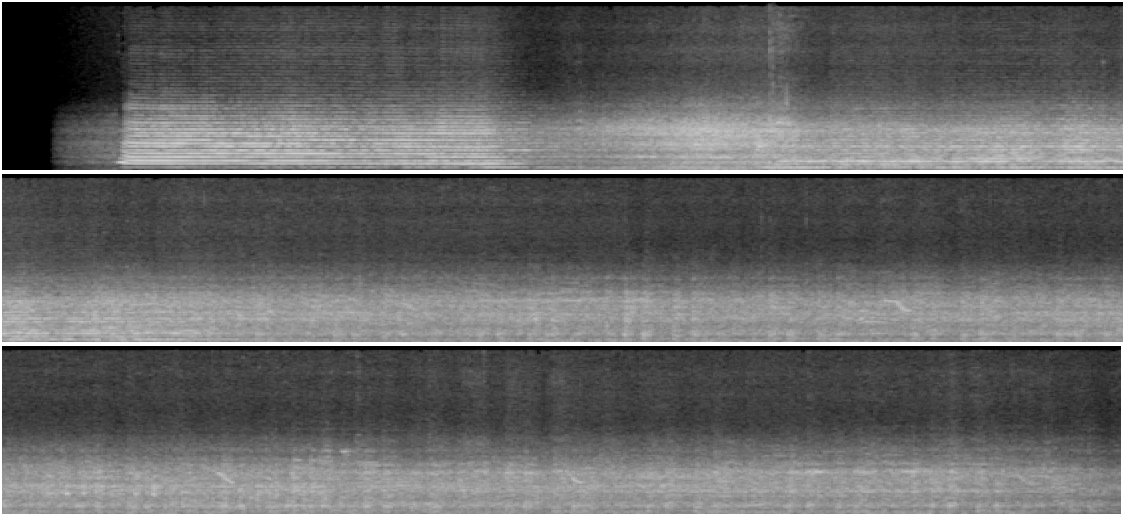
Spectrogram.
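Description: Indian Railways train horn sounding two long blasts, the second a little lower in pitch and longer. After them comes the steady rumble and clatter of passenger coaches passing at speed.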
